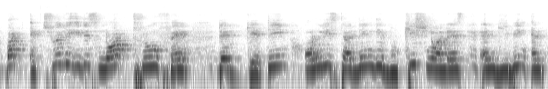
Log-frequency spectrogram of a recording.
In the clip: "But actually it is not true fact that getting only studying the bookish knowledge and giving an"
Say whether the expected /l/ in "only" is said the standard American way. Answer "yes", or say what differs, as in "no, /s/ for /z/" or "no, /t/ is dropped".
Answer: yes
